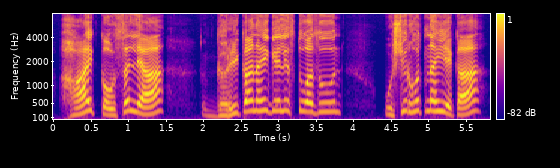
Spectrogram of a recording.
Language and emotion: Marathi, surprised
